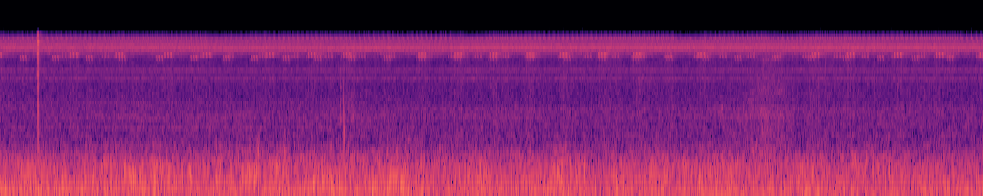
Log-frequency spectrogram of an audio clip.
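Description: Night insects, crickets, chirping in a chorus: a steady high buzz with a regular chirp about two to three times a second, over a steady low rumble. A single sharp click about half a second in.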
